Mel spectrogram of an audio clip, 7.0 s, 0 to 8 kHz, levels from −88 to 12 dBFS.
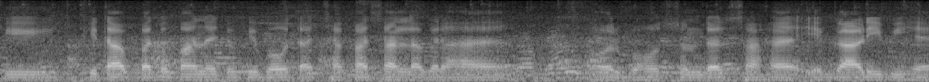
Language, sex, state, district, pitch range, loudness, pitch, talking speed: Hindi, male, Bihar, Bhagalpur, 95-100 Hz, -20 LUFS, 100 Hz, 180 wpm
